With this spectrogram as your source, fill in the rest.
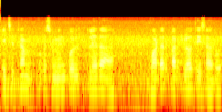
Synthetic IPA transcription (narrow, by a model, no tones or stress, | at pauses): iːt͡ʃit̪ɾɐmɔkɐsimiŋɡpuːlːɛːd̪aː | ʋaːʈɐɾpaːɾklo̞ːt̪iːsaːɾu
